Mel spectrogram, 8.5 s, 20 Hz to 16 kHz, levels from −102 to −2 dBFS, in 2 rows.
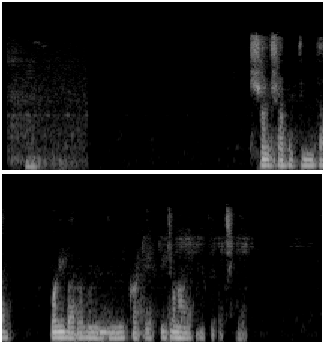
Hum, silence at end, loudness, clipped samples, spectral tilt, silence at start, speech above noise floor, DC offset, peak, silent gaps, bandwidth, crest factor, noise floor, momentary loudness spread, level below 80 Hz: none; 1.05 s; -41 LUFS; under 0.1%; -7 dB/octave; 0.3 s; over 49 dB; under 0.1%; -24 dBFS; 2.11-2.15 s; 7.6 kHz; 20 dB; under -90 dBFS; 17 LU; -70 dBFS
